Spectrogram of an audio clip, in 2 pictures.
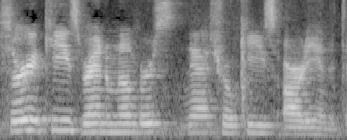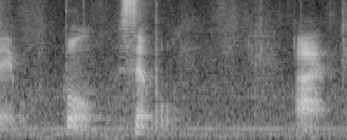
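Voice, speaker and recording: Noticeable background noise runs under speech at a fairly quick pace broken by long, frequent pauses. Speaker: programming teacher. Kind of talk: tutorial. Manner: fast; animated.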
